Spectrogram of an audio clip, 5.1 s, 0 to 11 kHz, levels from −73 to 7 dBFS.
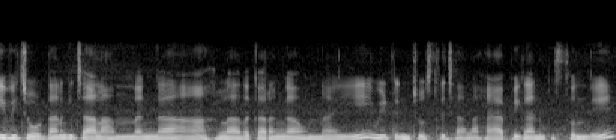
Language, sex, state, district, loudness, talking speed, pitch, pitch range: Telugu, female, Andhra Pradesh, Sri Satya Sai, -16 LUFS, 140 wpm, 175 Hz, 170-185 Hz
